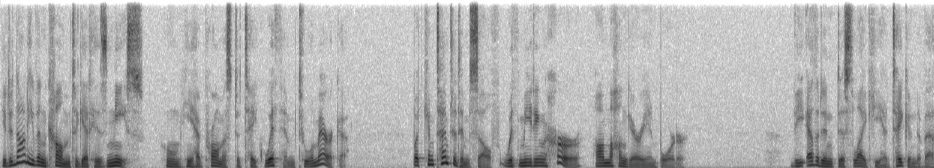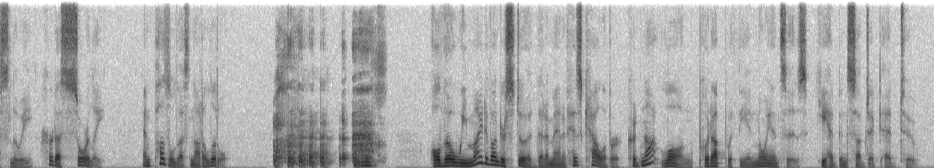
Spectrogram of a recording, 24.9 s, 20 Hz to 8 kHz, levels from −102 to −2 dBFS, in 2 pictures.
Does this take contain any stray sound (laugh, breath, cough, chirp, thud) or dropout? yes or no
yes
